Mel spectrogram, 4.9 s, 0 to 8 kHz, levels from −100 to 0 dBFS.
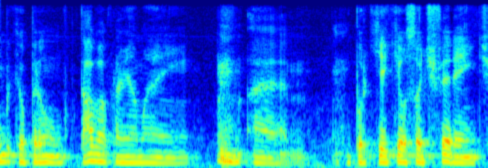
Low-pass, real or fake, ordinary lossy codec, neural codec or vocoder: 7.2 kHz; real; none; none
